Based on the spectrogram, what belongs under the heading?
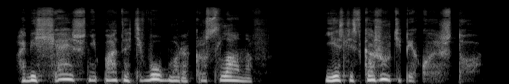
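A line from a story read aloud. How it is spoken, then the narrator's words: Whispered in ear. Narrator (Russian): Прошептала я ему на ухо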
